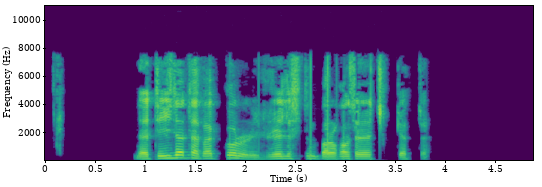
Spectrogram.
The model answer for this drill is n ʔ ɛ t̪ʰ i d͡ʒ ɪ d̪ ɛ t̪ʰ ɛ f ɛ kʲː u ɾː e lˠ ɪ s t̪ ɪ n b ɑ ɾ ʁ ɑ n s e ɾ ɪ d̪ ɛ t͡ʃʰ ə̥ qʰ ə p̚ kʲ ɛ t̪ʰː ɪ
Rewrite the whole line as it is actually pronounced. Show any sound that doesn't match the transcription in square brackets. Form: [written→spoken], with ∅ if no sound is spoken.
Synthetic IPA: n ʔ ɛ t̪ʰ i d͡ʒ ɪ d̪ ɛ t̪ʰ ɛ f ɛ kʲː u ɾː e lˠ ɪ s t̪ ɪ n b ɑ ɾ ʁ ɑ n s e ɾ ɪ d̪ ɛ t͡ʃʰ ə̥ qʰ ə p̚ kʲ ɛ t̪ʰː ɪ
